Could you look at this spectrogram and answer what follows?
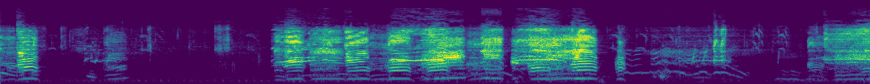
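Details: Duck having fun in a pond: a few scattered nasal notes, then a dense run of loud, rasping quacks that overlap and run together, and a softer stretch of calls at the end.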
